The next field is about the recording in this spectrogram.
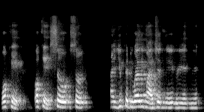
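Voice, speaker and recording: A man's voice: sits high, steady tone, moderate pace, mellow, echoey room, poor audio. A middle-aged man giving an informal classroom lecture, full of fillers and restarts. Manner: rambling, many fillers and restarts. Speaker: university lecturer.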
